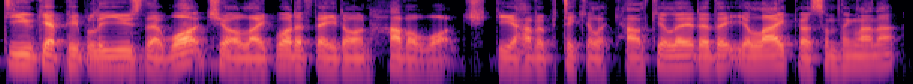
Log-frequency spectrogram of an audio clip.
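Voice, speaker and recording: A man's voice: low voice, steady tone, fast. A man hosting a podcast, chatty and curious, laughing easily while asking questions. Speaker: podcast host. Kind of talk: casual podcast interview.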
